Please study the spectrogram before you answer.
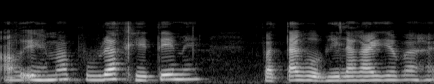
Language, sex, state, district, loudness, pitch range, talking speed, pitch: Bhojpuri, female, Uttar Pradesh, Gorakhpur, -18 LUFS, 190-225 Hz, 140 wpm, 200 Hz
